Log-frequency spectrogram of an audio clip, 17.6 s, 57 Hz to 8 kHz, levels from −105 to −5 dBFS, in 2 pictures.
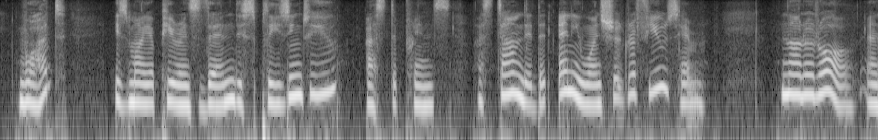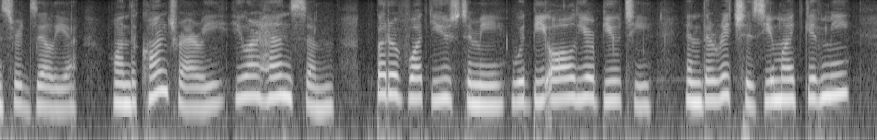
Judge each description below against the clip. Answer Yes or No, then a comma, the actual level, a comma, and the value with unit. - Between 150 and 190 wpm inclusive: Yes, average, 160 wpm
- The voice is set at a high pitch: Yes, high, 230 Hz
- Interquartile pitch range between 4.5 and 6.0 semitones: Yes, average, 4.8 semitones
